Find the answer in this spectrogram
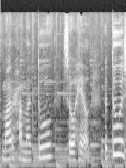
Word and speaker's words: Marhama: I found, is that people tend to emphasize a syllable in my name. So they go Marhama, they go Marhama or Marhama, so it's usually this middle one.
